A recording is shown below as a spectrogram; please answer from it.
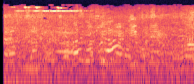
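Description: A large outdoor crowd chattering and calling out, many voices overlapping, with the low rumble of vans driving slowly past underneath.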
